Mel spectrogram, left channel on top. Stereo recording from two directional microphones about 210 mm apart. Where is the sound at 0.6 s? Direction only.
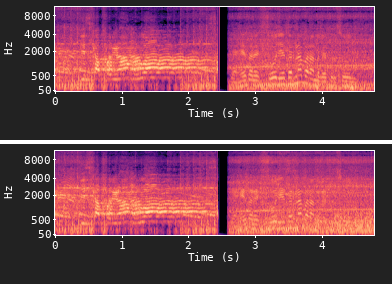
Centre (ahead or behind).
